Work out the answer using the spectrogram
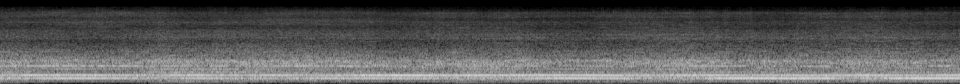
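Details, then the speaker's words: Unused vintage vacuum cleaner, not run in years, freshly assembled: steady even motor hum at constant pitch with light scratchy hiss from brand-new carbon brushes bedding in; runs very well. "so it runs very well actually and considering it hasn't been run in years their carbon brushes in the melter meter sitting because of course it's brand new so that's the scratching noise you can hear"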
